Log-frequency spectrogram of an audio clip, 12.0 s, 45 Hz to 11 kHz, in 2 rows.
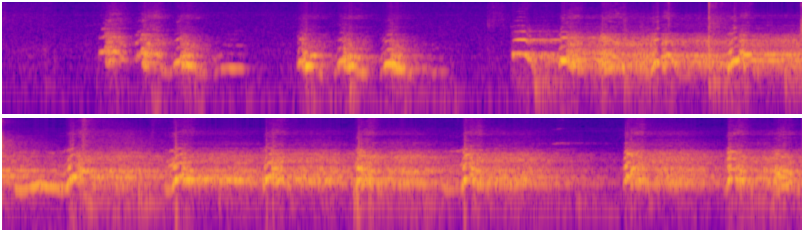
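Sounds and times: large dog barking aggressively: 2.2s - 3.3s, 3.9s - 12.0s.

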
